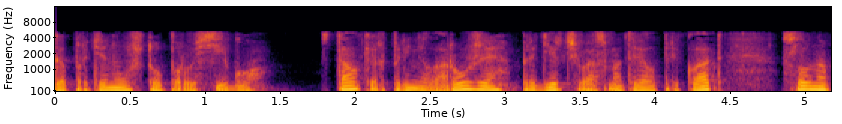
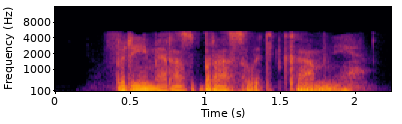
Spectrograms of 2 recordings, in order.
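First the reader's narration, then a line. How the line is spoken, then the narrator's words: Whisper. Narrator (Russian): прошептал он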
